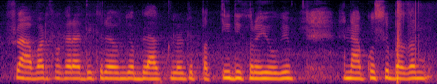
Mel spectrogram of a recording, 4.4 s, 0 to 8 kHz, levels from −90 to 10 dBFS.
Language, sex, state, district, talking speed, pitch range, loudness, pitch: Hindi, female, Bihar, Sitamarhi, 205 wpm, 210-220 Hz, -18 LUFS, 210 Hz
